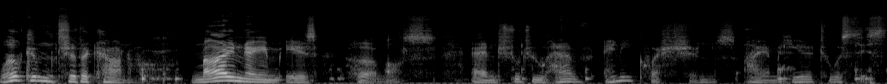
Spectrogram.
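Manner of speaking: calm, measured, businesslike. Narrating a role-play, voicing the man who just took the players' money: cool, slow and deliberate. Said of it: "his demeanor is is quite cool, slow, and deliberate".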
